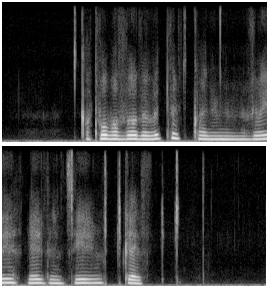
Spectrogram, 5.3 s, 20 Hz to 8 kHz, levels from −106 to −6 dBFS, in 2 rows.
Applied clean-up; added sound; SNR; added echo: neural diffusion model UNIVERSE++.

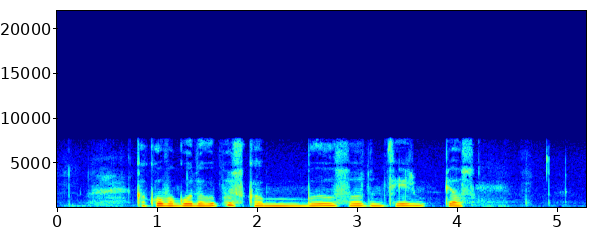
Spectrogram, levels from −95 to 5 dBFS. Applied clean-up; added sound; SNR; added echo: none; none; none; none.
